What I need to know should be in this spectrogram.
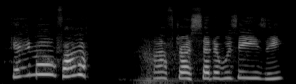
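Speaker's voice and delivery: gasp, then a very high, loud, fast cry; shocked squeal at losing; high loud dismay. Real, not acted. Losing the race suddenly.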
